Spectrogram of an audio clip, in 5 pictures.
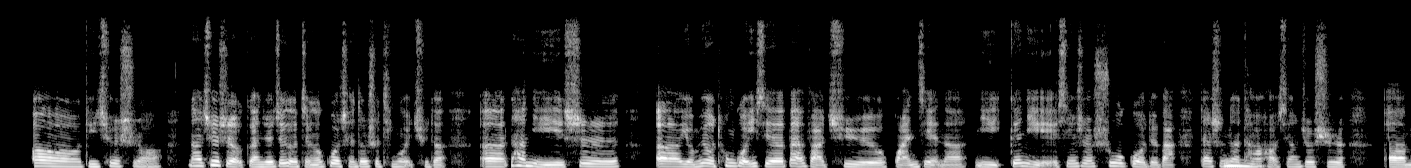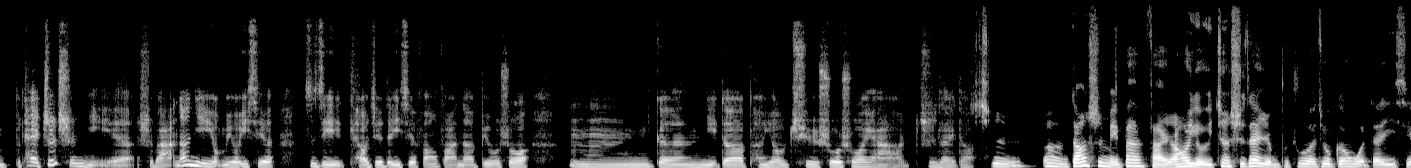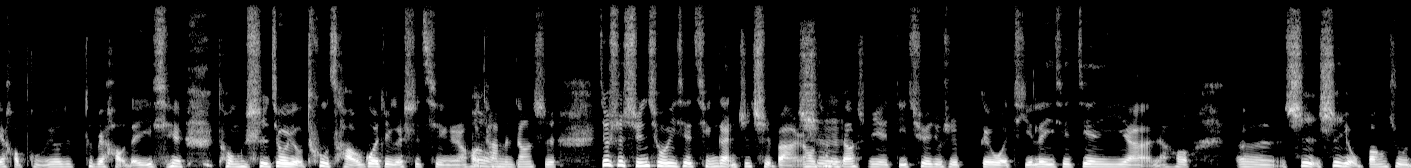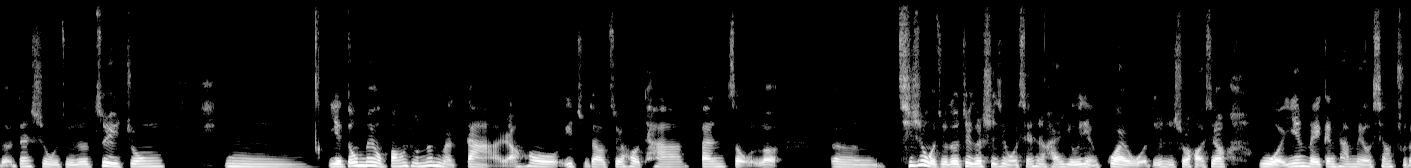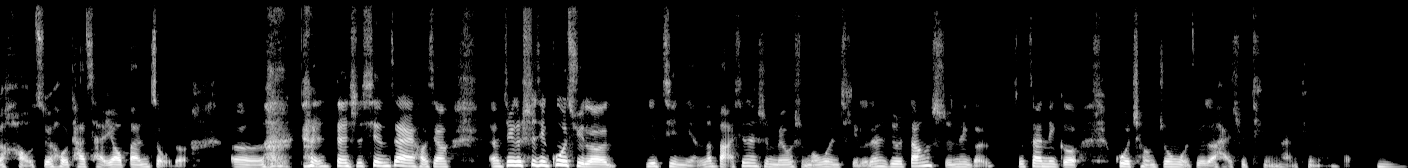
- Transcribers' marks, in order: other background noise; laughing while speaking: "一些同事就有"; lip smack; laughing while speaking: "但 但是现在"
- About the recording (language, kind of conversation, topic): Chinese, advice, 当家庭成员搬回家住而引发生活习惯冲突时，我该如何沟通并制定相处规则？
